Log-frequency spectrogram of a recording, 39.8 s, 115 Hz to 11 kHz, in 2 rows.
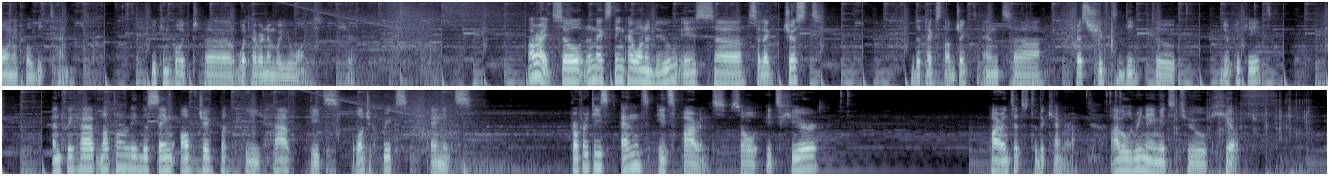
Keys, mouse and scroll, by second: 16.3 shift+d, 21.3-23.7 drag, 38.4-39.7 drag.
